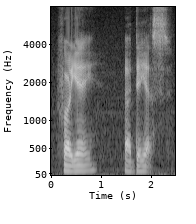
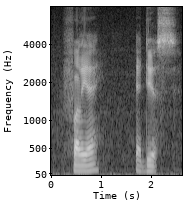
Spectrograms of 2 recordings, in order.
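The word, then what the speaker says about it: folie à deux: so did the bugs for da Deus is French for a man is shared by two ma'fucker mispronounced that Foley a dis is French for a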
